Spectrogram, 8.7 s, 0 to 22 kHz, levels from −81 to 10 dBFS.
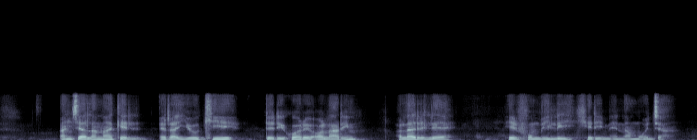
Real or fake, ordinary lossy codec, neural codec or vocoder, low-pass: fake; none; codec, 16 kHz, 0.7 kbps, FocalCodec; 7.2 kHz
